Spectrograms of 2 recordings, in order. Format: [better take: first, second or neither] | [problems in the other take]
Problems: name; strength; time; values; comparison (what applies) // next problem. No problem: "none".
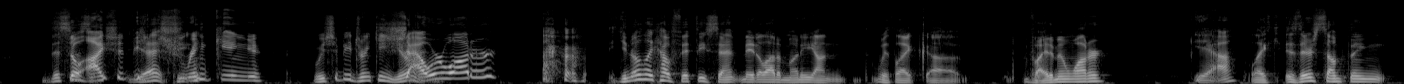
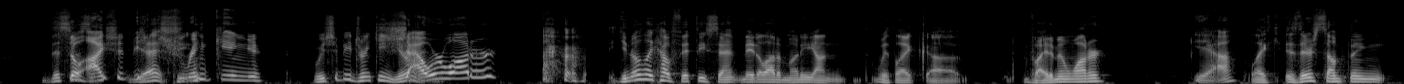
neither | none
